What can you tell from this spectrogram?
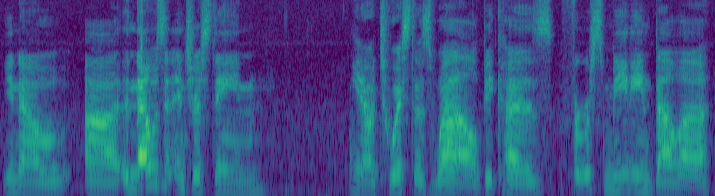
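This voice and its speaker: A woman's voice: fairly low pitch, a little slow. A woman hosting a movie reaction, chatting casually and rambling with many fillers. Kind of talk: casual chat.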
